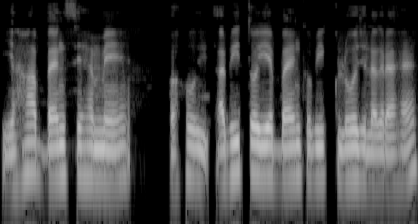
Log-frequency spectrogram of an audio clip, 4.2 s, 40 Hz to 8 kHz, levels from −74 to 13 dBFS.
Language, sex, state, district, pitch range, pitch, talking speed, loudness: Hindi, male, Bihar, Bhagalpur, 115-130 Hz, 120 Hz, 185 wpm, -16 LUFS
